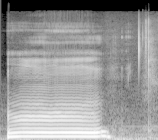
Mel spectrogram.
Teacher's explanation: the M with the dot below it is pure nasalization.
